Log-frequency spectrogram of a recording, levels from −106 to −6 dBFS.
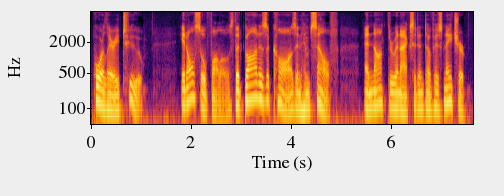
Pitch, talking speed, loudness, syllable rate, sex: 105 Hz, 150 wpm, -19 LUFS, 5.0 syllables/s, male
